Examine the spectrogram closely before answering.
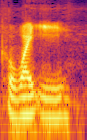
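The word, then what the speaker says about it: Kauaʻi: You pronounce like both of the I's kind of like, yeah, so it's Kauai in Hawaii.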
